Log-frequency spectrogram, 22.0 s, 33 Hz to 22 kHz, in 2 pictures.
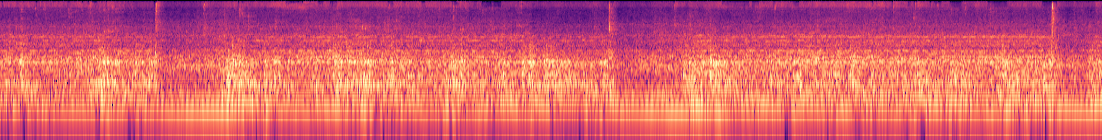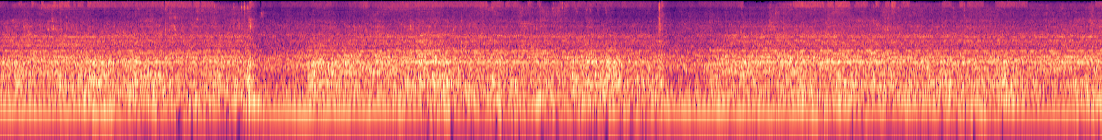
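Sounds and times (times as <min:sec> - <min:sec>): lathe motor hum: 0:00.0 - 0:22.0
drill cutting steel: 0:06.8 - 0:22.0.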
